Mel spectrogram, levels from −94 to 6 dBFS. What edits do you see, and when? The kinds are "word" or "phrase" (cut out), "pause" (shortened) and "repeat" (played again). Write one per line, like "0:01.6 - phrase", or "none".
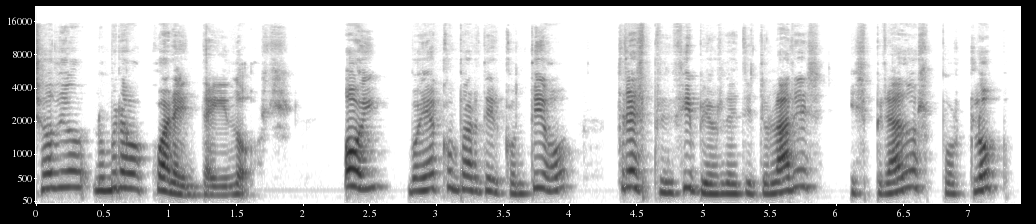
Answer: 0:02.1 - pause
0:04.3 - pause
